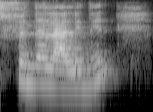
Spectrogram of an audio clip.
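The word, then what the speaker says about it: phenylalanine: F from the pronunciation if you pronounce phal alinin the sound is like f so it is f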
